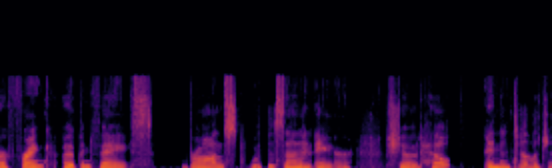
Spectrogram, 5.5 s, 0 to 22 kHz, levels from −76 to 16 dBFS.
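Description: A speech recording with repeated packet loss, which gives it a robotic sound from 1.21 s to 5.33 s. Dozens of short holes break up the voice across that stretch. The longest lasts about 80 ms. Each hole is filled by stretching the sound just before it, so the voice turns choppy. Roughly a quarter of that span is patched this way, about a second of missing audio in total. The call path's Opus coding, band-limited to around 12 kHz, sits underneath.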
